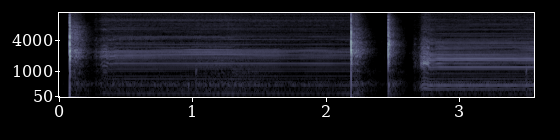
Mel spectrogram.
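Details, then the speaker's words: Hair trimmer fitted with a new Zircon blade: thin, high buzz shifts in tone when the lever moves. Owner suspects the blade is touching the bottom of the carriage. "Când maneta se mișcă, face un zgomot diferit. Bine, înțeleg. E pentru că lama pare să atingă partea inferioară a căruciorului. Cred că asta ar putea fi cauza sunetului ăla."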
